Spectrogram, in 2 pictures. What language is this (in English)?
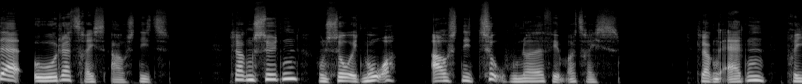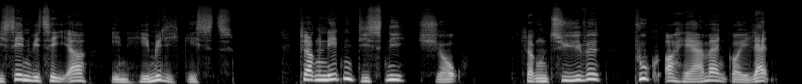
Danish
